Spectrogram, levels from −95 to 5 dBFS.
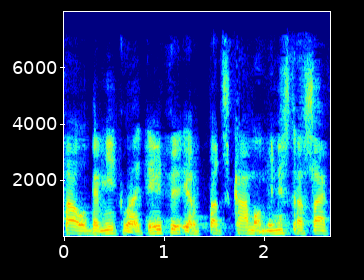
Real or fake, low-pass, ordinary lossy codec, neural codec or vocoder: fake; 7.2 kHz; AAC, 32 kbps; codec, 44.1 kHz, 3.4 kbps, Pupu-Codec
